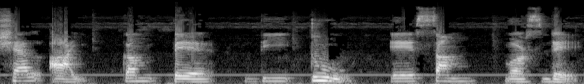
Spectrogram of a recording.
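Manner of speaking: "Shall I compare the two, a summer's day?" slowly in pairs, second syllable hit harder; iambic scansion. Shown as a demonstration. Teacher demonstrating metre to students, slow reading with alternating weak and strong syllables. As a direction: chop "Shall I compare the two, a summer's day?" into iambs, pausing between feet, stressing each second beat. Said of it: "এবার আমরা যদি পড়ি সেটাকে দেখা যাক".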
